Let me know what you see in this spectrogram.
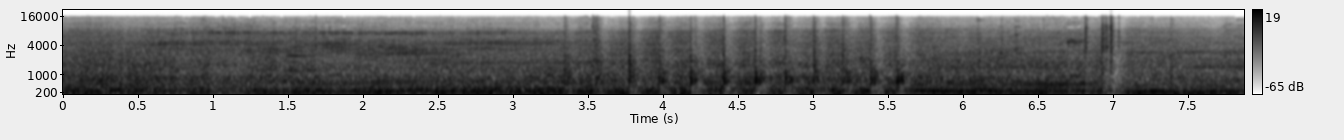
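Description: A motor vehicle engine running steadily, with a quick run of about a dozen light metallic clicks in the middle as rear drum brake parts are handled at the hub, and another click or two near the end.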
